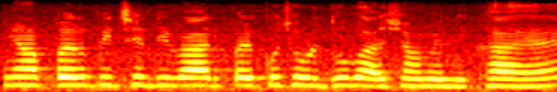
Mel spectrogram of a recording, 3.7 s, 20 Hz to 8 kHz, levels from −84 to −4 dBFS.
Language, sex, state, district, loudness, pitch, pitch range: Hindi, female, Haryana, Charkhi Dadri, -16 LUFS, 250 Hz, 235-265 Hz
